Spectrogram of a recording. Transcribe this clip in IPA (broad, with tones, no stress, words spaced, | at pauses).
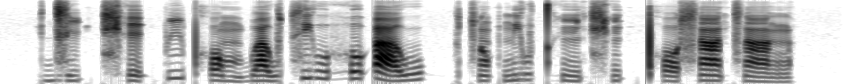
d͡zi˨ʔ t͡ɕʰe˨ʔpi˦pʰɔ˨˩m ba˨˩wt͡sju˥˧ ho˦ʔa˨˦w | t͡sɔ̃˨k̚mju˧ t̪ʰĩ˨˩t͡ɕʰĩ˨k̚ pʰɔ˨˩sã˧ t͡sã˨˩ŋ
